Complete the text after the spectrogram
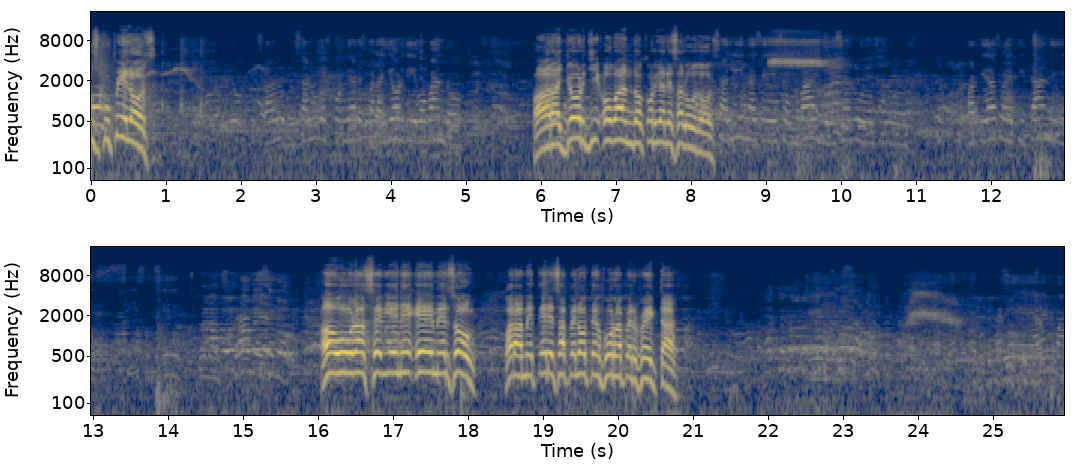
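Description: A crowd of people talks in a low murmur outdoors.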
